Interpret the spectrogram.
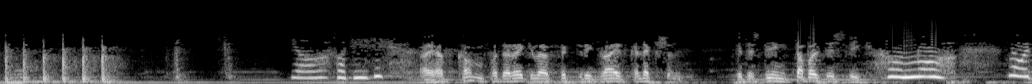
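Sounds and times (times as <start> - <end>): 
firm knocks on a front door: 0.0 - 1.9
low hum: 0.0 - 10.3
speech: 2.9 - 10.3.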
